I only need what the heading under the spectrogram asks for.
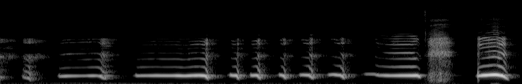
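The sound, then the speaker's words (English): A person mimics a seagull with a run of nasal, wavering cries: a few long wails, then a quick series of short rising-and-falling yelps, ending in a harsh squawk and a final bright cry. “Now you sound like a seagull.”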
